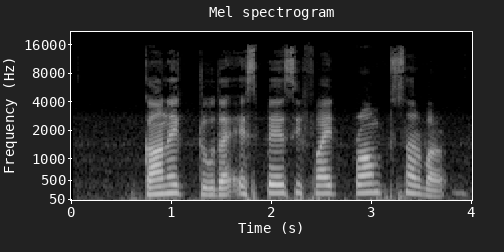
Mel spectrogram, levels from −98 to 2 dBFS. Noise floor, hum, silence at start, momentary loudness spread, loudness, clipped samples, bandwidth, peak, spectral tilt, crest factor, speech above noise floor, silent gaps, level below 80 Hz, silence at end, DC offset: -67 dBFS; none; 0.75 s; 8 LU; -29 LUFS; under 0.1%; 16 kHz; -12 dBFS; -6 dB/octave; 18 dB; 38 dB; none; -54 dBFS; 0.3 s; under 0.1%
